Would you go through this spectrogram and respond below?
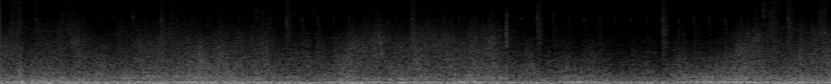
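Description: Ships explode in the Cosmoteer space combat game, a continuous rumbling barrage of blasts with sharp cracks scattered throughout, loud and dense with no talking.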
